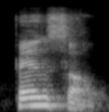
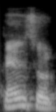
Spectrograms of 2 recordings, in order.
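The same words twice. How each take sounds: First: The second syllable has a very short 'e'. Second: The second syllable has an 'o' vowel. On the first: The speaker calls it right. "es como una E bien corta" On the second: The speaker calls it wrong. "yo la pronunciaría pencil con O"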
